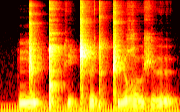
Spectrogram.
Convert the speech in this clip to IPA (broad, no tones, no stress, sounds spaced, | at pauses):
ŋ͡ǁ u ɡ͡ǃ ɐ k e ǁʰ ə d o ǁ ʉː ʁ o ʃ əː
